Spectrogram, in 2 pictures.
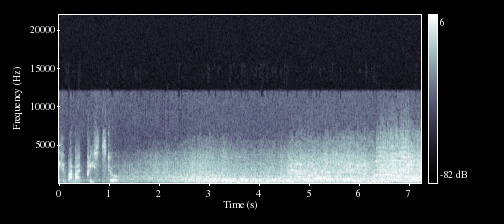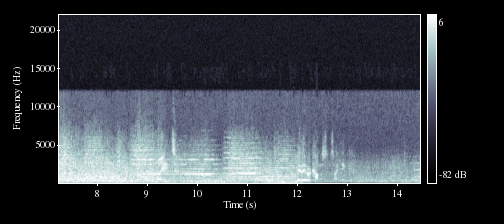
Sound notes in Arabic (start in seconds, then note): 2.1 هدير محركات الطائرة; 4.4 حشد من الناس يصرخون; 7.3 موسيقى درامية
